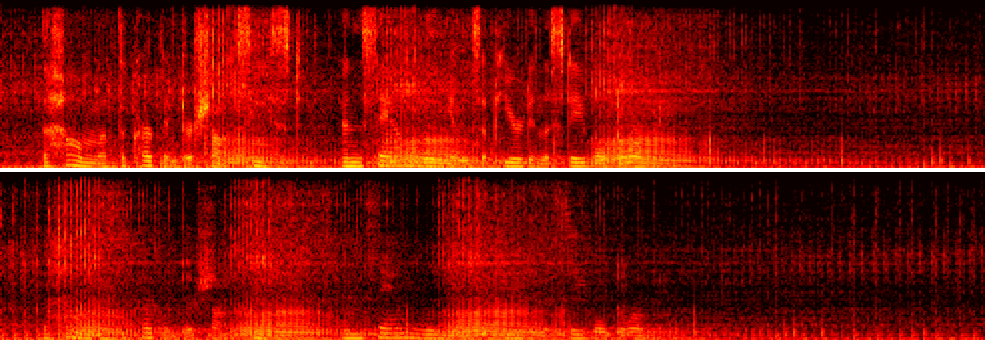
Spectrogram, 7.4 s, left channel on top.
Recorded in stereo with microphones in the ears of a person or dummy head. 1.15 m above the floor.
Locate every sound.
0.3 s a woman speaking: 60° left (ahead or behind), 1.1 m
